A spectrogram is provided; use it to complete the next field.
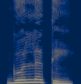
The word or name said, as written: ಗೊಲ್ಲತಿ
